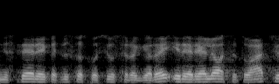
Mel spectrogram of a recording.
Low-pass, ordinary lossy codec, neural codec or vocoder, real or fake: 7.2 kHz; AAC, 16 kbps; none; real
